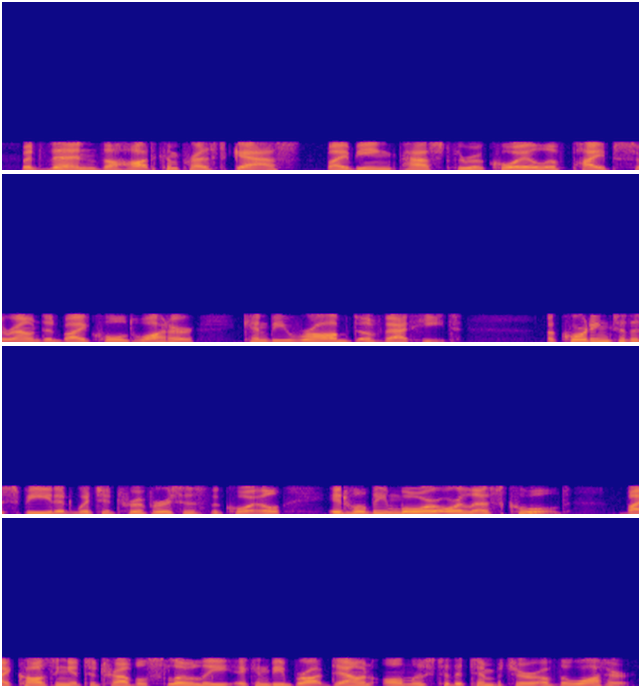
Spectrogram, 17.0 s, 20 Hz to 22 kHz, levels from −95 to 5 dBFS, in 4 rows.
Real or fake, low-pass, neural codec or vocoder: real; 3.6 kHz; none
